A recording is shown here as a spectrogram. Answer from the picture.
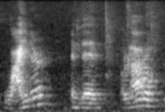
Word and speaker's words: Wiener: So I know the correct pronunciation is Wiener, so I'm going to use that.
